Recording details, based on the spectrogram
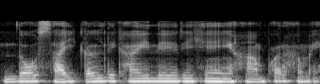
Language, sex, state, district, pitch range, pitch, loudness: Hindi, male, Himachal Pradesh, Shimla, 130-140 Hz, 140 Hz, -11 LUFS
